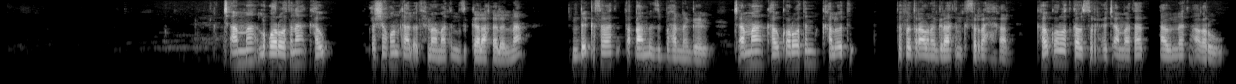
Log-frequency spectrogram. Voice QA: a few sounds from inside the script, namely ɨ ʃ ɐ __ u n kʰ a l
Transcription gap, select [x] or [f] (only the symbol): x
